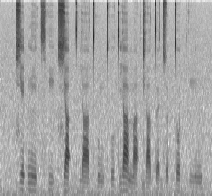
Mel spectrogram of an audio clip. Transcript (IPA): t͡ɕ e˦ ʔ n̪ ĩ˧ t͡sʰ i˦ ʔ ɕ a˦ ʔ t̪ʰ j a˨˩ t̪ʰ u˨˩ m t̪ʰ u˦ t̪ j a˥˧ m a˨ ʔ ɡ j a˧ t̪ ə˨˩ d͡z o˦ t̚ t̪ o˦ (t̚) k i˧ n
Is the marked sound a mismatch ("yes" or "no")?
no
